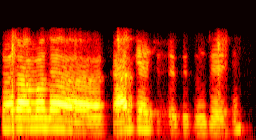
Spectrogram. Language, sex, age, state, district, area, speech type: Marathi, male, 18-30, Maharashtra, Hingoli, urban, conversation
